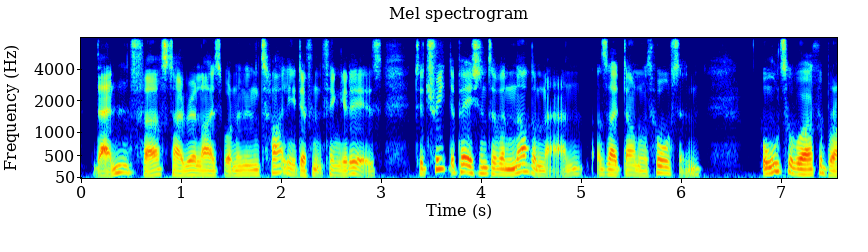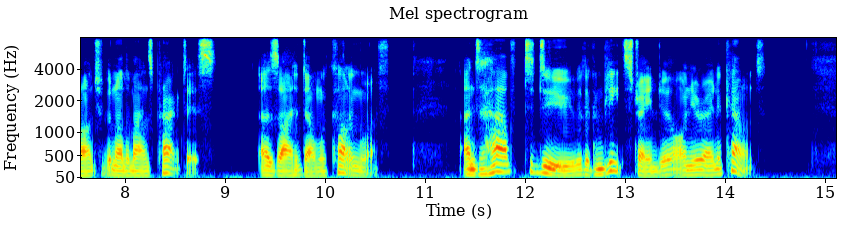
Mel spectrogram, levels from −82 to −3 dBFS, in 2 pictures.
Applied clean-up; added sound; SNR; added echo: neural diffusion model UNIVERSE++.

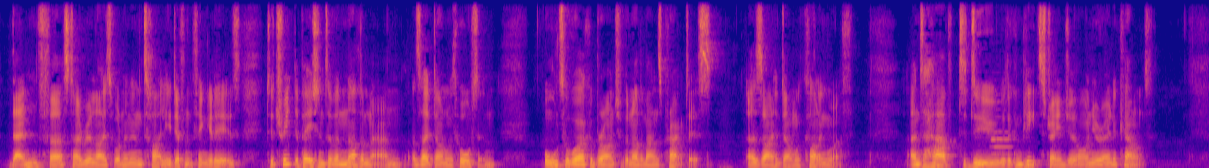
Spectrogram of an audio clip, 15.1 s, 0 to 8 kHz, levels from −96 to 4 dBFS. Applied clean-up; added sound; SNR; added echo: none; Wind instrument, woodwind instrument; 19 dB; none.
